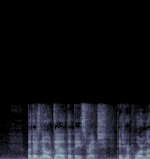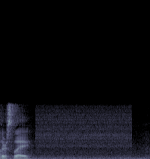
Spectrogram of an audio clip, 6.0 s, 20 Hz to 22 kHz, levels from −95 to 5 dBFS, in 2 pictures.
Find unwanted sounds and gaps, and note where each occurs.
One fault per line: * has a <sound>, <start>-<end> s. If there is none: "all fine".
all fine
